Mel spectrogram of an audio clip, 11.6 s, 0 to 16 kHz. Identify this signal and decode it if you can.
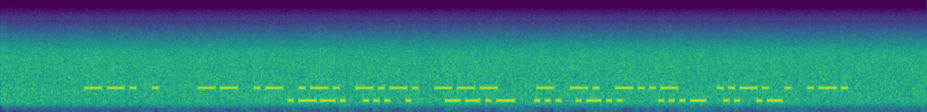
Morse code, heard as two keyed tones, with radio static. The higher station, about 17 wpm, 800 Hz: GE MARCO TNX FER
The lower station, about 18 wpm, 390 Hz: PSE QSL VIA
